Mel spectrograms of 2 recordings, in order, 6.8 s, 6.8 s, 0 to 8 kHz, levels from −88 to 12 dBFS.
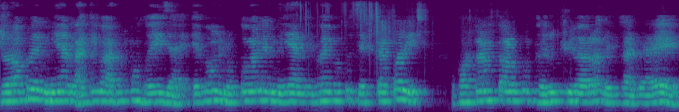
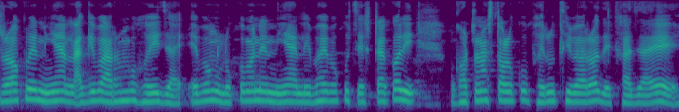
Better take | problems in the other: second | noise reduction (neural mask model DeepFilterNet 3)

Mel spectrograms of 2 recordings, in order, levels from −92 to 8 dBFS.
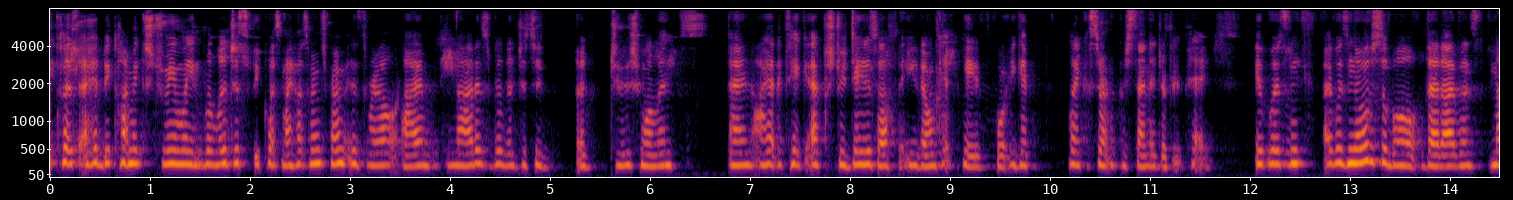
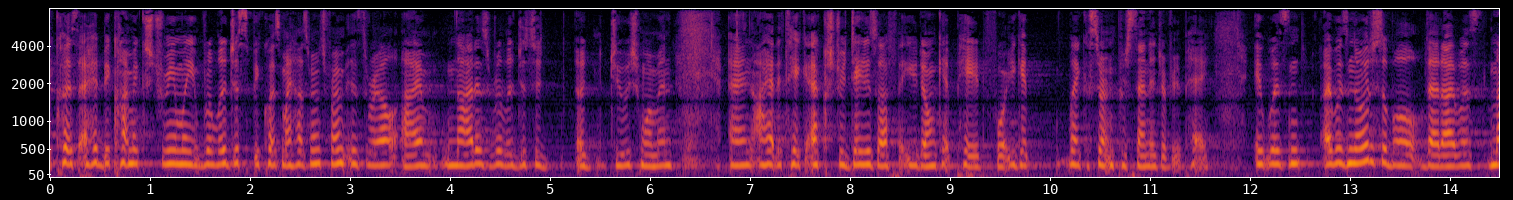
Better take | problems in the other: second | noise reduction (neural mask model DeepFilterNet 3)

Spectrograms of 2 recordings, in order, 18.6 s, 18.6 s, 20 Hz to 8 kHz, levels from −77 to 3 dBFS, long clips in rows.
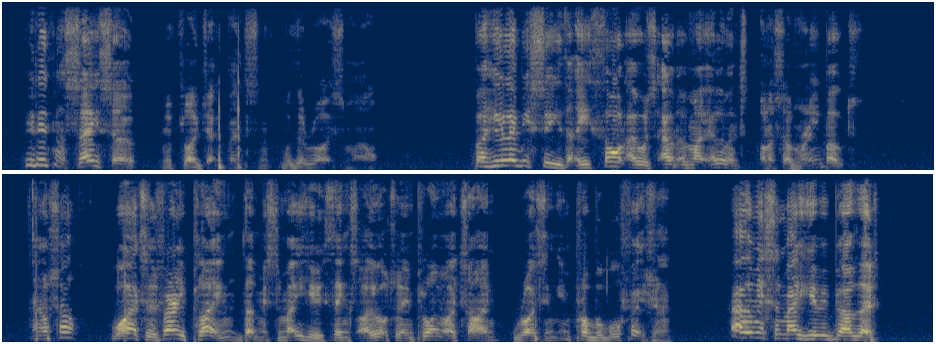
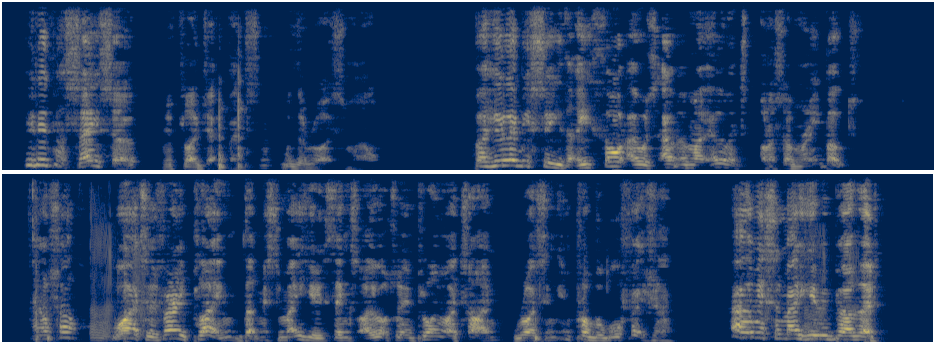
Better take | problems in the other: first | noise reduction (classical method WPE with log-MMSE)

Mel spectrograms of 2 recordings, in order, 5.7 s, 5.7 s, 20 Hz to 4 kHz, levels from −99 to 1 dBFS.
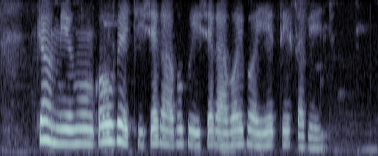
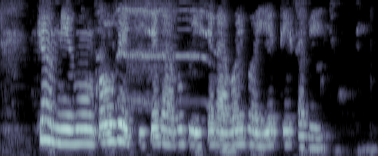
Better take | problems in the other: first | noise reduction (classical method WPE with log-MMSE)

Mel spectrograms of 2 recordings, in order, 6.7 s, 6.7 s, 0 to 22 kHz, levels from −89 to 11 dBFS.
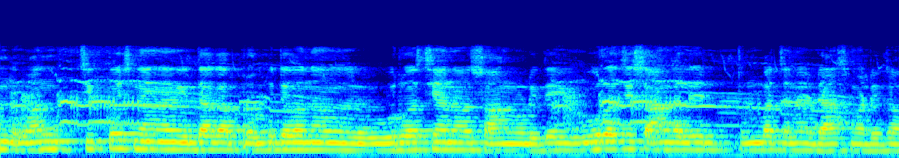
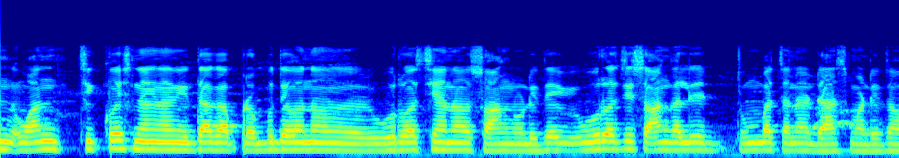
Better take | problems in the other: second | background sound (Chicken, rooster); 13 dB below the speech // room echo; dies away in 0.7 s

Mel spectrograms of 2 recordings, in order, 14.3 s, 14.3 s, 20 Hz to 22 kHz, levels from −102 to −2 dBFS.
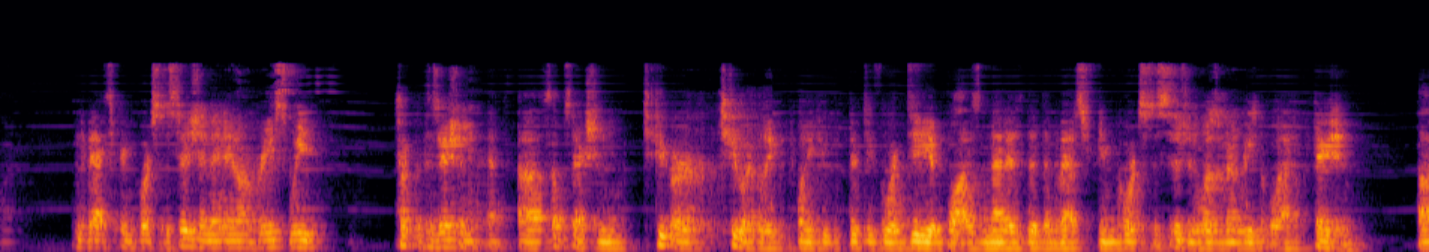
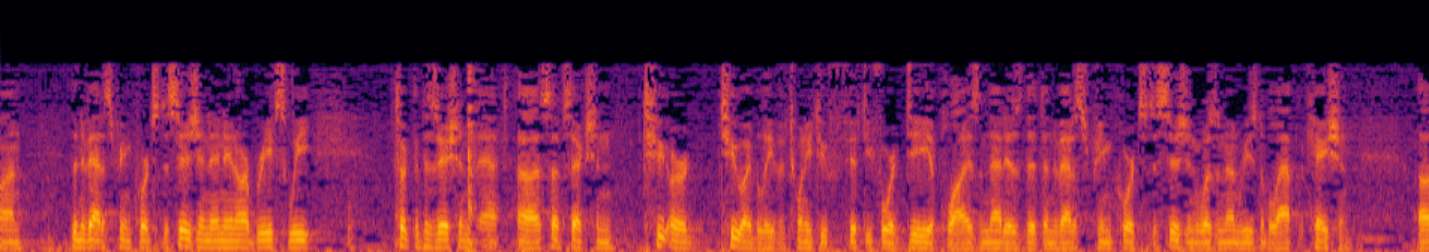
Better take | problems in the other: second | noise reduction (neural mask model DeepFilterNet 3)

